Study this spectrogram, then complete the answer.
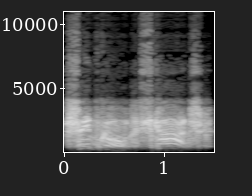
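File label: bailout, mood high, Polish speech; War Thunder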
